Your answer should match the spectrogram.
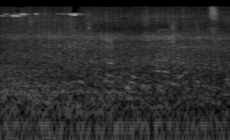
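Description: Street ambience: a steady low rumble of road traffic, with indistinct chatter of passers-by.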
